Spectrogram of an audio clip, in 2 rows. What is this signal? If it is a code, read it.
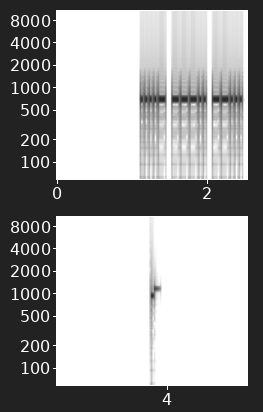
Morse code, heard as a keyed tone, about 40 wpm, 700 Hz. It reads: 487
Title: Numbers - 3-Digit 40wpm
